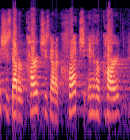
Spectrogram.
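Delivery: ordinary talk, nothing marked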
